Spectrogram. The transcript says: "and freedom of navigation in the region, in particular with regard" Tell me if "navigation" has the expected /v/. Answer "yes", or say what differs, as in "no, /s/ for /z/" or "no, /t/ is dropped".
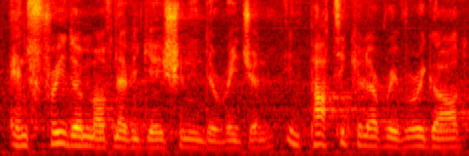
yes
